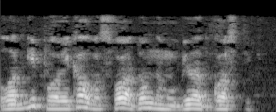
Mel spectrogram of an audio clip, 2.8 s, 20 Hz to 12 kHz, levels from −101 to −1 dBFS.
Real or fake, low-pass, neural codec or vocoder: real; 7.2 kHz; none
